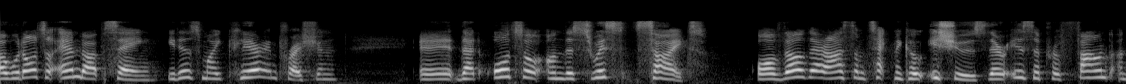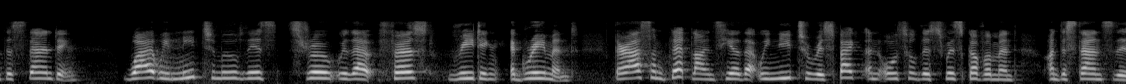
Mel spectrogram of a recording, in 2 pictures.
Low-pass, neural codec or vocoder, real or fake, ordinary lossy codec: none; codec, 16 kHz, 1 kbps, X-Codec, WavLM features, trained on Multilingual LibriSpeech; fake; none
